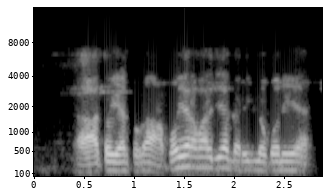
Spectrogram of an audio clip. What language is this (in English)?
Gujarati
